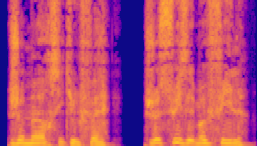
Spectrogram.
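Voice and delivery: high, desperate moaning plea; gémissement suppliant. A narrator's reading. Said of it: "gémit Benjamin". (supplication gémie, très aiguë)

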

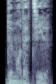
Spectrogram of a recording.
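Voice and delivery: usual speaking voice

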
